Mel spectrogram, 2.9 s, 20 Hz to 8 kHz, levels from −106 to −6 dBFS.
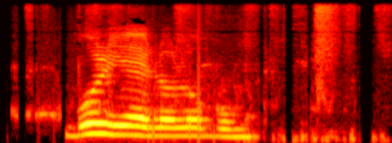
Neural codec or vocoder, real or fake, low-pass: none; real; 7.2 kHz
